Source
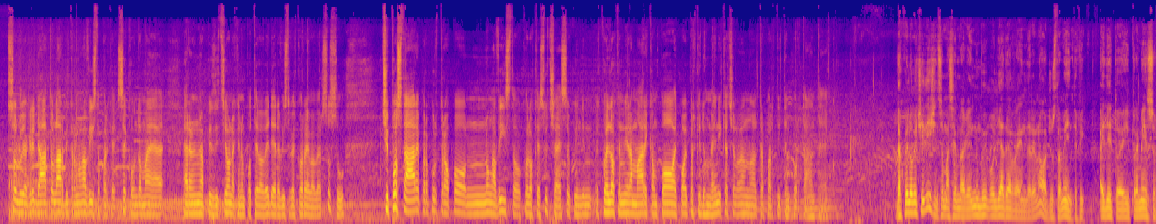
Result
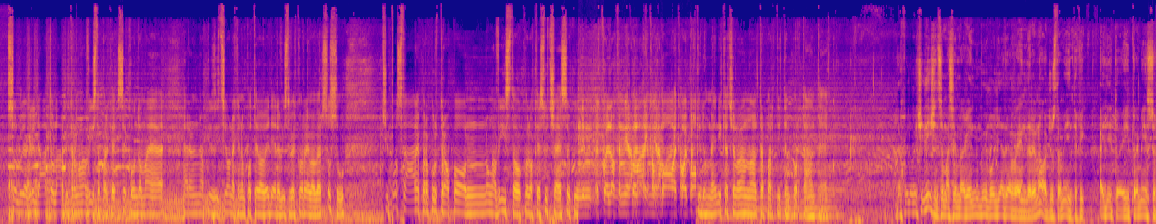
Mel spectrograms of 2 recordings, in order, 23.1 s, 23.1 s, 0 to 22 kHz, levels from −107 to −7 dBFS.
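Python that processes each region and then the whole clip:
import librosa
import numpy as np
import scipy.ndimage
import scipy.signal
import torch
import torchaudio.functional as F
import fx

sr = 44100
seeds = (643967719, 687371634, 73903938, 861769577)

y = fx.chain(x, sr, fx.highpass(hz=1000.0, slope=12),
    fx.echo_single(ms=565, db=-5.0),
    fx.band_squash(depth_pct=70), at=(11.56, 13.92))
y = fx.over_compress(y, sr, threshold_db=-27.0, ratio=-1.0)
y = y + 0.75 * np.pad(y, (int(2.0 * sr / 1000.0), 0))[:len(y)]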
